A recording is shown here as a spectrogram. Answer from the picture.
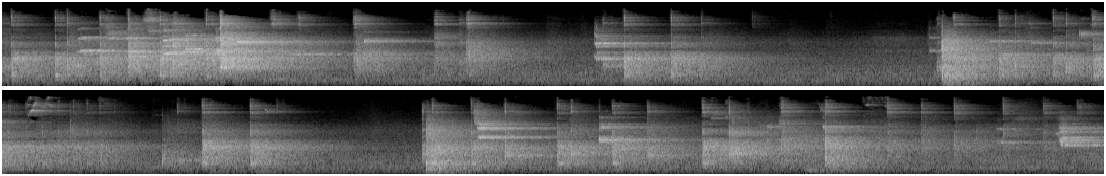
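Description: Table tennis ball in play: sharp, ringing clicks of the plastic ball striking the rubber bats and the table, in bursts of quick exchanges a few seconds long with short pauses between points.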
